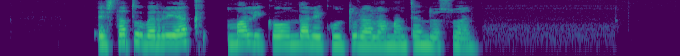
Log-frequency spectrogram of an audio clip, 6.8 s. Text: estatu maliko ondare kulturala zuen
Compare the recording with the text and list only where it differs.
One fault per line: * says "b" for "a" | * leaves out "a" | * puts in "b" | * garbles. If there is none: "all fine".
* puts in "berriak"
* puts in "mantendu"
